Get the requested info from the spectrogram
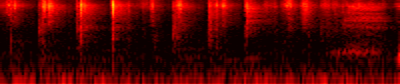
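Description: A Lenormand card deck being shuffled in the hands: an irregular run of quick, light card clicks and slaps.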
